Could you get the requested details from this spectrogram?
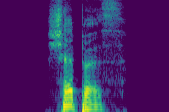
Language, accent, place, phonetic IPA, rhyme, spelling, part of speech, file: German, Germany, Berlin, [ˈʃɛpəs], -ɛpəs, scheppes, adjective, De-scheppes.ogg
- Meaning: strong/mixed nominative/accusative neuter singular of schepp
